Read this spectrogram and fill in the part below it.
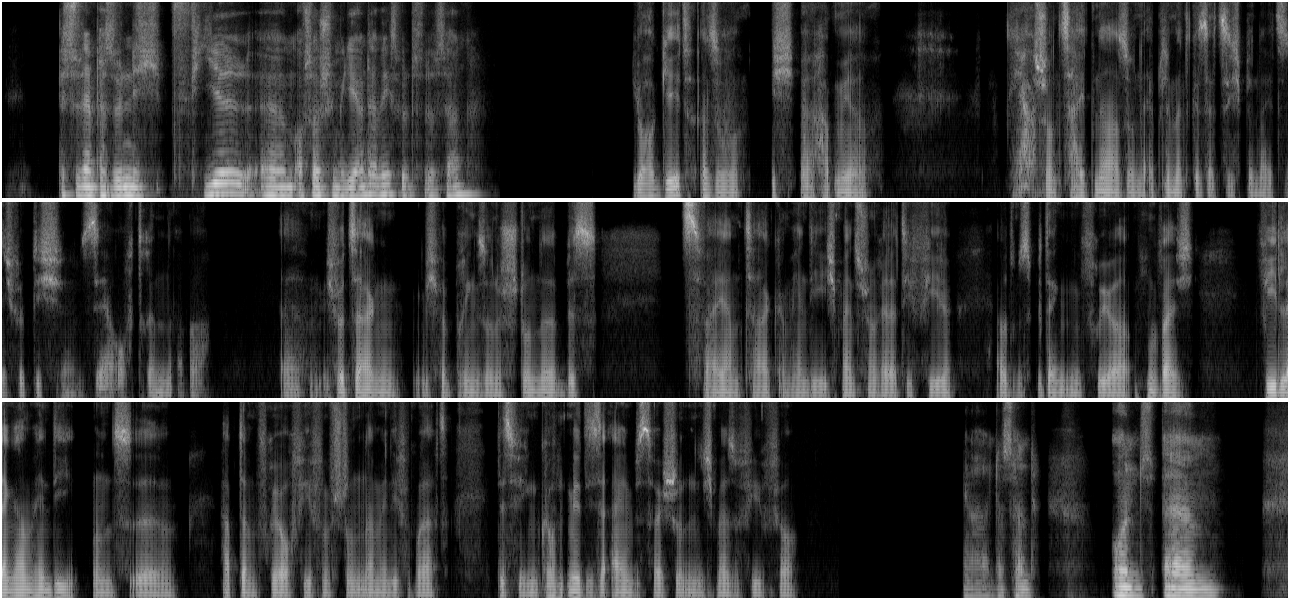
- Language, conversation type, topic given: German, podcast, Wie beeinflussen Algorithmen unseren Seriengeschmack?
- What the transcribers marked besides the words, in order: laughing while speaking: "war"; laughing while speaking: "kommt mir"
